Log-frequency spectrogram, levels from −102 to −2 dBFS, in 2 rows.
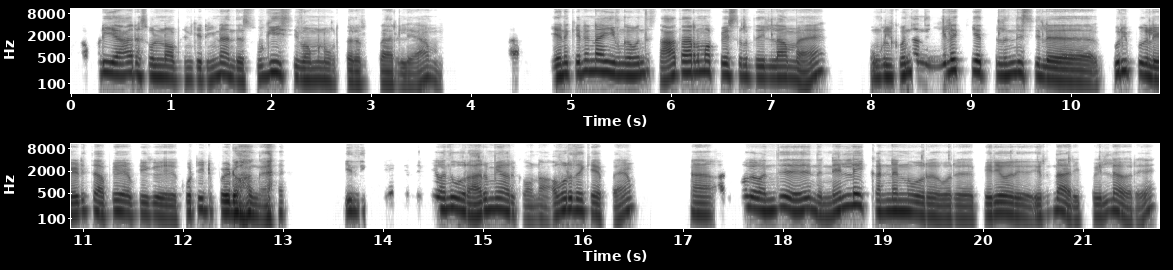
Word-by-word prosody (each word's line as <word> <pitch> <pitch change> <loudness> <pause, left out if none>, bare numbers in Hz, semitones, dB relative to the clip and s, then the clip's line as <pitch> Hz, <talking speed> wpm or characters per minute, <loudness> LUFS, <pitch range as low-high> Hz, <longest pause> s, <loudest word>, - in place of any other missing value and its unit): அப்போ - - -17
அப்படி 200 +1 -2
யார 185 +1 0
சொல்லணும் 155 -2 +2
அப்டீன்னு 135 0 -7
கேட்டீங்கன்னா, 140 +7 -1
இந்த 130 -3 -1
சுகி 165 +8 +1
சிவம்ன்னு 130 -5 -2
ஒருத்தரு 110 -1 -4
இருக்குறாரு 105 0 -6
இல்லையா? 95 +4 -5
அ - - -11 1.2
எனக்கு 185 +2 +1
என்னன்னா, 215 +1 +3
இவங்க 180 -2 +3
வந்து 195 +3 -2
சாதாரணமா 200 +7 +3
பேசுறது 165 -3 -2
இல்லாம 145 -2 0 0.8
உங்களுக்கு 160 +2 0
வந்து 200 +4 +1
அந்த 355 -3 -7 0.2
இலக்கியத்துலேருந்து 200 -5 +2
சில 160 -4 +1 0.7
குறிப்புகள 190 -5 +2
எடுத்து 155 +3 -3
அப்படியே 150 +4 +1
அப்படியே 130 -2 -2 0.2
கொட்டிட்டு 160 +3 -2
போயிடுவாங்க. 140 -5 +5 0.9
இது 160 -1 -1
கேட்கறதுக்கே 440 - -12
வந்து 190 +2 +4
ஒரு 150 - +2
அருமையா 175 +5 +3
இருக்கும் 115 -7 -8
ஆனா. 110 +1 -9
அவருத 170 +2 +3
கேட்பேன். 125 +2 -3 0.7
அ - - 0 0.2
அதுபோல 205 - -5
வந்து 170 +5 +2 0.3
இந்த 150 -6 -1
நெல்லை 220 +9 +4 0.2
கண்ணன்னு 160 0 +3
ஒரு 125 -1 0
ஒரு 115 0 -4 0.2
பெரியவர் 135 0 +3 0.2
இருந்தாரு, 140 -1 -2
இப்ப 100 - -26
இல்ல 155 +5 -3
அவரு. 95 -1 -7
160 Hz, 145 wpm, -23 LUFS, 130-185 Hz, 1.2 s, போயிடுவாங்க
